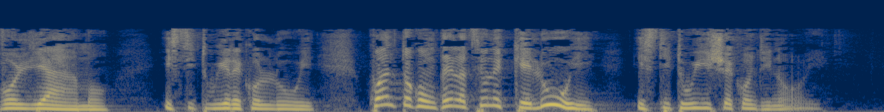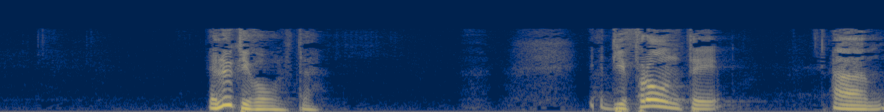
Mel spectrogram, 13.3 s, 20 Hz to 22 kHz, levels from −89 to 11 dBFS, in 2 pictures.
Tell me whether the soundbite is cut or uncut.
cut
